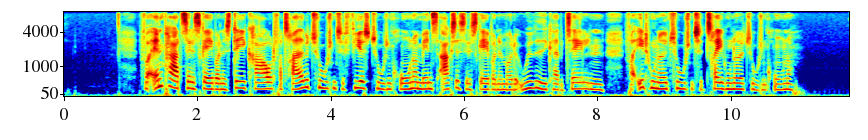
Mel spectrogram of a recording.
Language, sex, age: Danish, female, 47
